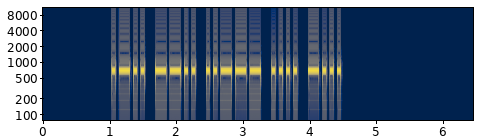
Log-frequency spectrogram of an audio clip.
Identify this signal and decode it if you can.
Morse code, heard as a keyed tone, about 22 wpm, 700 Hz. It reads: LZ2HB
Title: DXCC-100 Call Signs - 5 Characters - 22wpm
